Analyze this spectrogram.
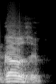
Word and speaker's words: Gozu: And how how do I pronounce the Gozu? Is that how you say it exactly? Yeah. Yeah, Gozu. Yeah, you got it. Gozu, man, and it's got that trippy I love the fuzz.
